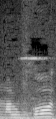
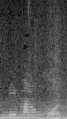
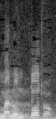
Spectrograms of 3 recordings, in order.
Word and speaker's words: malungkot: Ate Tintin, huwag kang malungkot. O hindi malungkot. Hindi maltot.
